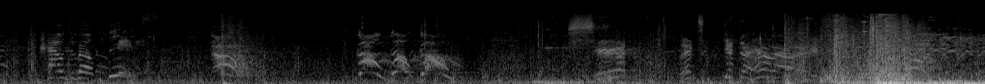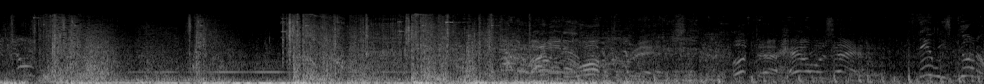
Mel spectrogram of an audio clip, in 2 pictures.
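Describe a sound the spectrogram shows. A horse-drawn wagon rattles along a dirt track.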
